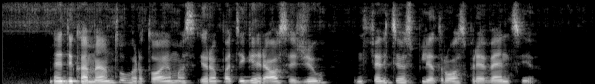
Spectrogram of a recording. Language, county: Lithuanian, Telšiai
